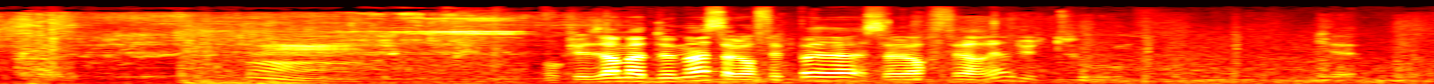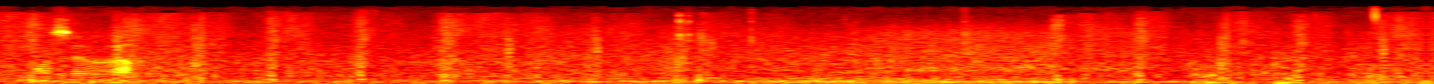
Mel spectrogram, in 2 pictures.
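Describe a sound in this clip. Footsteps crunch over gravel and dirt.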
